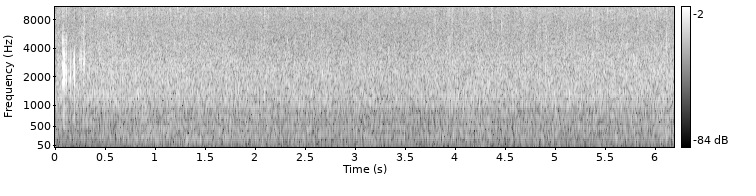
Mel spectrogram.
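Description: Steady rushing of a flood-swollen river, its fast muddy current pouring past a snag of brush below a bridge. A couple of brief clicks come right at the start.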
